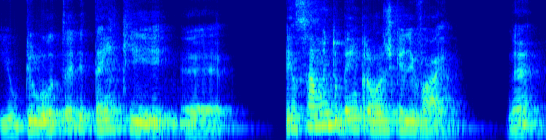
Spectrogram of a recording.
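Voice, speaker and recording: Speaking at a fairly slow pace with vocal fry, a man makes very wide pitch swings and long, frequent pauses, and there is audible room echo. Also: fairly high pitch for a man. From Minas Gerais, Brazil (Governador Valadares). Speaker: motorcycle traveler and photographer. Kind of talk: casual interview chat.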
